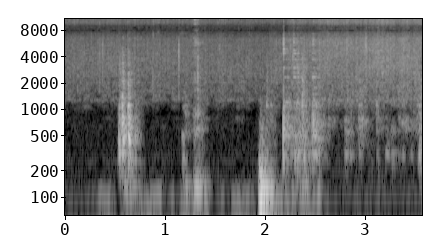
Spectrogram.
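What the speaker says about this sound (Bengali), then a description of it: "এই যে গাজরটা আগে একটু ভাজাভাজি করে নিলাম" Carrots with chopped chili and onion fry in oil in a pan while a spatula stirs them. Several sharp scraping strokes punctuate a steady, soft sizzle, with no talking.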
